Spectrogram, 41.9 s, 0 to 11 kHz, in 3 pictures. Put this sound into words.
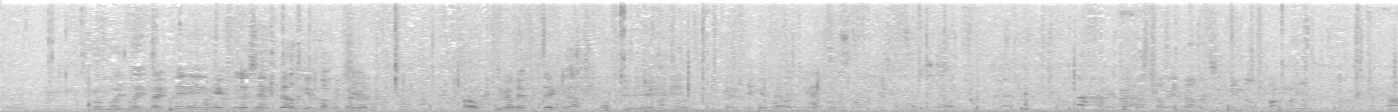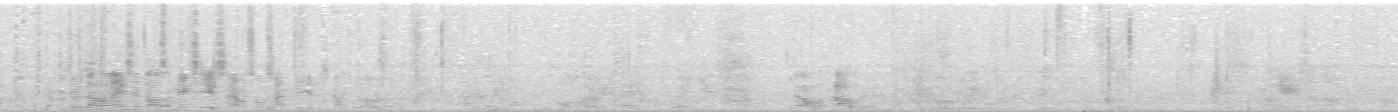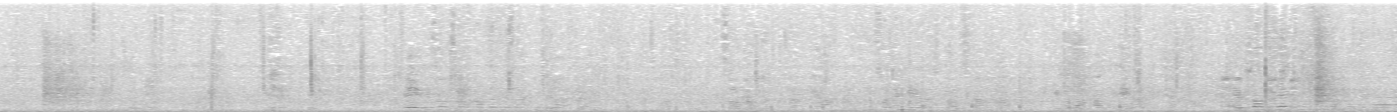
20121112 TU Delft Library entrance, ext - ambience at stairs, voices in the foreground
Exterior ambience at the entrance stairs of the library building at Dutch university TU Delft. Footsteps and dutch voices. Recorded with a Zoom H2 (front mikes).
